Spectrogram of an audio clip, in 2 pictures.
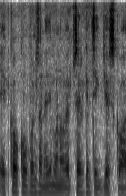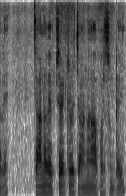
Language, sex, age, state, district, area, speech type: Telugu, male, 30-45, Telangana, Yadadri Bhuvanagiri, urban, spontaneous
